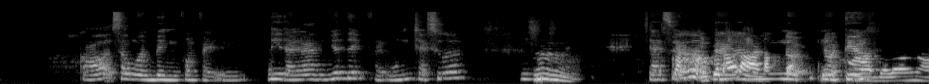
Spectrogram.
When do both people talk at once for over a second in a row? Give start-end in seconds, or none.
6.7-8.6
